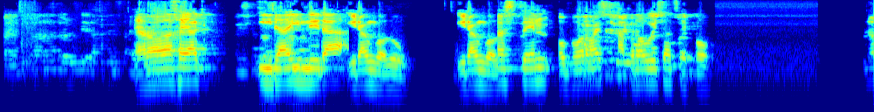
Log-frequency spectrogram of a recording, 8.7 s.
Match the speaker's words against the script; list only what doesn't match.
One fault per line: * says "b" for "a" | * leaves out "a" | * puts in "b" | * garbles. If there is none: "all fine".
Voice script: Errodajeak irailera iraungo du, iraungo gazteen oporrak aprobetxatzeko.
all fine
